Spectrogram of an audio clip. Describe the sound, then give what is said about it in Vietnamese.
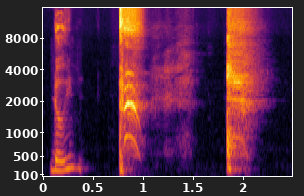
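Three harsh coughs from someone with a lingering cough after Covid, each a short burst with a rough, throaty edge; the middle one trails off into a faint raspy tail. “Hết Covid xong ho liên tục luôn.”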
